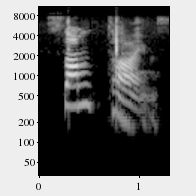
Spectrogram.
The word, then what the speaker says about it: sometimes: In Spanish, it would be something like sa, ta, But in English, we say sometimes. Sometimes. 2 syllables.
